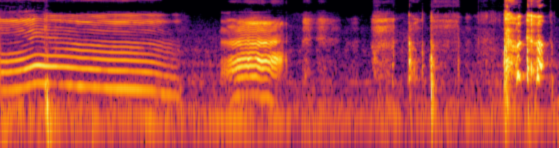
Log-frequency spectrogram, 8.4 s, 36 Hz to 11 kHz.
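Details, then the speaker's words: 17-month-old toddler, mother says coughing began after eating watermelon; long falling whine and brief fussy cry, then a few short, sharp cough bursts near the end. Cough. "Tuh kan, Mama tuh nggak boleh makan semangka jadi batuk."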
